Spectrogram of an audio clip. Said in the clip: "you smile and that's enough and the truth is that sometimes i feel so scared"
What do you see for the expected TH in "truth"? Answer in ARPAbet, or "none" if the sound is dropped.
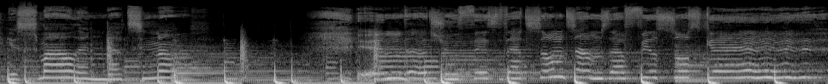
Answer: TH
